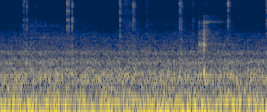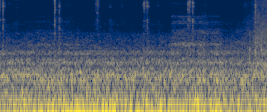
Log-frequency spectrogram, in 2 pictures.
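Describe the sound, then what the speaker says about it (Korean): Fabric scissors snip notches into the seam allowance of a coat's facing and body panels, a steady series of crisp cuts repeating at a quick, uneven pace, close up and with no talk. "이제 가위밥을 주십니다."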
